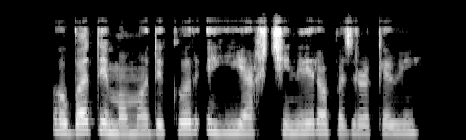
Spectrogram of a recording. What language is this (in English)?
Pashto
